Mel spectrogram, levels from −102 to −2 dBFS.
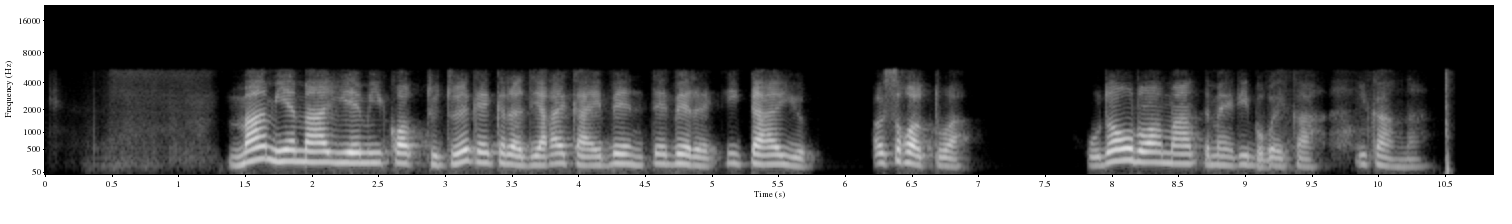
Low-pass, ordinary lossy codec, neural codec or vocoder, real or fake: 5.4 kHz; Opus, 64 kbps; codec, 16 kHz in and 24 kHz out, 0.9 kbps, LongCat-Audio-Codec, fine tuned four codebook decoder; fake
